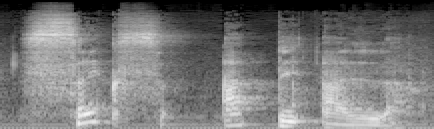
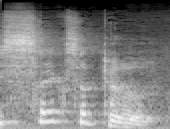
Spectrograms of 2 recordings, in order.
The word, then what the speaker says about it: sex-appeal: Il faut le prononcer d'une manière anglo-saxonne. Et c'est-à-dire? Sexe à pile. Ah, on dit sexe appeal.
